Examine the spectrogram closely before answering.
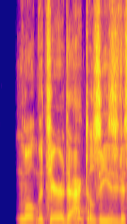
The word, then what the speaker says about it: pterodactyl: A lot of people do try to pronounce the P.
